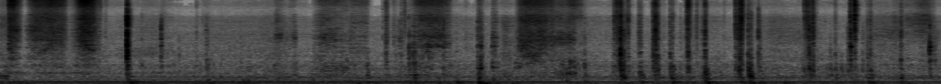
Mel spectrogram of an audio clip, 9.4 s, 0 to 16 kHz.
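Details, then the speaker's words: Dashboard trim creak in a 2022 Mercedes-Maybach GLS 600 4MATIC 4.0 V8: short dry creaks and rubbing squeaks each time the leather-covered dash is pressed, especially centre under the vents, pointing to poorly fitted trim; silent while driving. "Tak, elementy skrzypią, zwłaszcza na środku pod nawiewami, zupełnie jak w innych, dużo tańszych modelach Mercedesa."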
